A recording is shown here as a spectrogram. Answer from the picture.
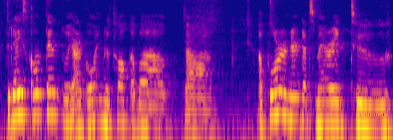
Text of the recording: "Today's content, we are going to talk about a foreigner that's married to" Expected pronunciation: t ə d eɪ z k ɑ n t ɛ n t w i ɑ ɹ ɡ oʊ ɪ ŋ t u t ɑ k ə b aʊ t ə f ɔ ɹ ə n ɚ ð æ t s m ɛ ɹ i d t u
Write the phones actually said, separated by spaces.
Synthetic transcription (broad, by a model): t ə d eɪ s k ɑ n t ɛ n t w i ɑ ɹ ɡ oʊ ɪ ŋ t u t ɑ k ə b aʊ t ə p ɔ ɹ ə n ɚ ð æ t s m ɛ ɹ i d t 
